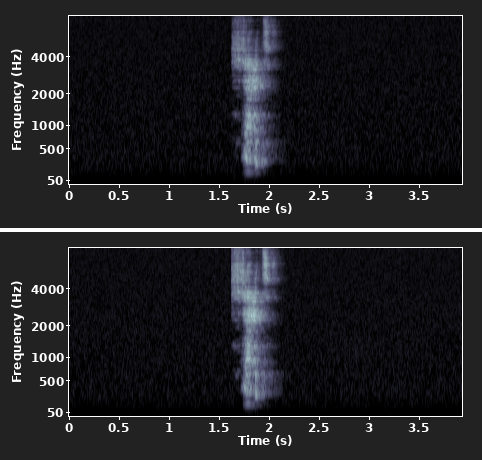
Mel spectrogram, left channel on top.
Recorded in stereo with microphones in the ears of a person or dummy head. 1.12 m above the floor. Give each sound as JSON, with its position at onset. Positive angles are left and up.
{"t": 1.6, "sound": "a shout", "side_deg": -75, "distance_m": 2.5}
